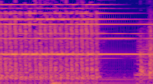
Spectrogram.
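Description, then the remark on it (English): A telephone rings late one evening with a rapid, trilling bell for about a second, falls silent briefly, then starts ringing again; fairly loud, with no voices. “So I was worried when she called late one evening.”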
